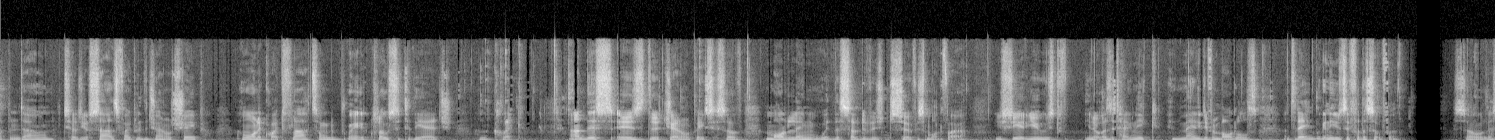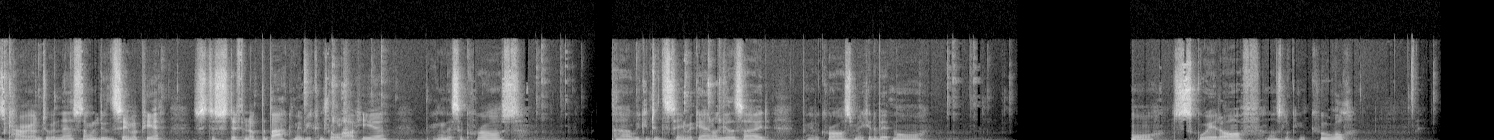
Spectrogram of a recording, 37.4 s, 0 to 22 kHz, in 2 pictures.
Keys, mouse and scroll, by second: 6.2 click, 6.4 middle click, 7.1 Tab, 7.3-8.6 middle drag, 8.6 click, 12.5-17.6 middle drag, 17.6 scroll up 1, 17.7 click, 18.1 scroll down 1, 18.4 middle click, 18.7 Tab, 19.1-22.8 middle drag, 22.8 ctrl+r, 25.6 click, 25.9-27.5 middle drag, 27.5 ctrl+r, 30.7 click, 30.9 middle click, 31.2 Tab, 31.4-36.6 middle drag, 36.6 Tab, 36.8 middle click.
